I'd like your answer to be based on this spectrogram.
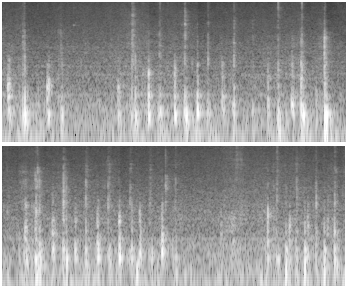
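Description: A thin metal knife or spatula, held in fingers with long painted nails, is drawn through a large flat spread of soft, pale yellow butter slime (clay-based) lying on a light blue mat, scoring and scratching lines into the pliable mass. The result is a series of quick, soft, low scraping ticks and light taps with bright crisp edges in a quiet, close setting.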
